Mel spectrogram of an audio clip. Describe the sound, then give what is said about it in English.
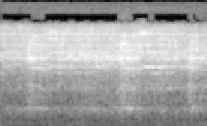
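A Great Valley Railroad train in motion, heard from the observation car at Northbridge, Minnesota, gives off a steady, continuous rushing hiss of rail car noise, fairly loud and even throughout, with faint swells and no voices. “Wilbur Norris, first vice president of the Great Valley Railroad, and I were sitting in the observation car of a Great Valley train at Northbridge, Minnesota.”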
